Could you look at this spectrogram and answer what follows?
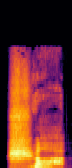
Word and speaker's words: chat: that's his damnable name what's chat in french c-h-a-t spelling it to him shah says he shah says i spell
